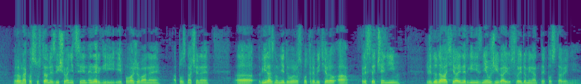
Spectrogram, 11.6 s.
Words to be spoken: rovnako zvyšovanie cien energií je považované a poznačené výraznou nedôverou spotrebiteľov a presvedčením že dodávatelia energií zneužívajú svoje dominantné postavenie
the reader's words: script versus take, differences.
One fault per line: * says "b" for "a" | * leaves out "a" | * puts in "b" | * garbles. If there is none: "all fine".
* puts in "sústavné"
